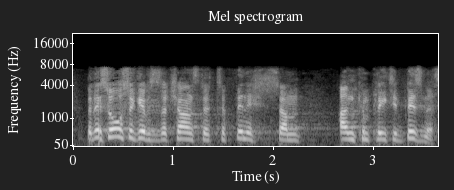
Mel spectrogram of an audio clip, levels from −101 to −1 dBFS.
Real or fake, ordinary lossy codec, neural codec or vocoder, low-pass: real; Opus, 32 kbps; none; 7.2 kHz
